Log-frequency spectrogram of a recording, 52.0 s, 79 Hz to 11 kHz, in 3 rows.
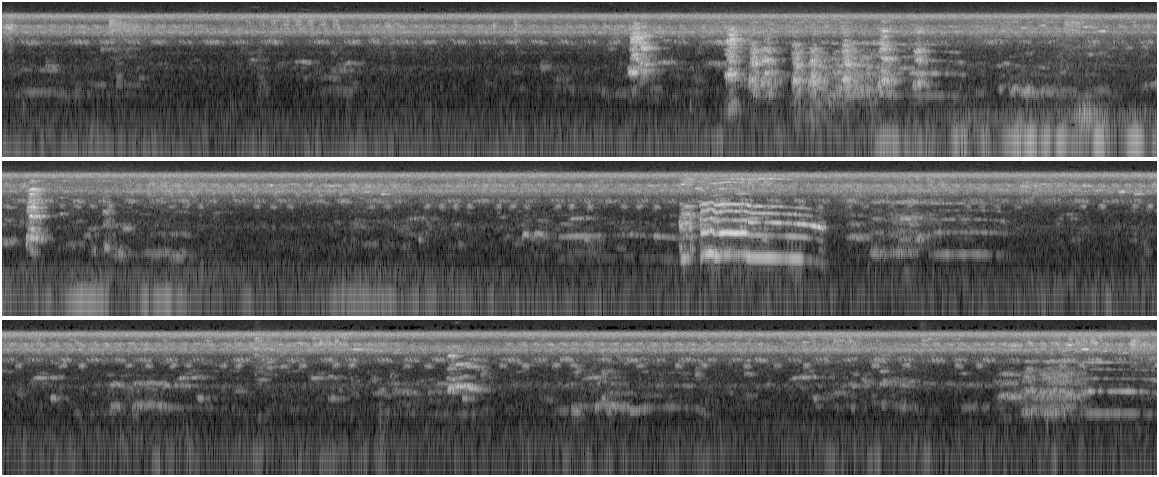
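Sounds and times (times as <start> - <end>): pulsing insect chorus: 0.0 - 51.9
rooster crowing: 10.8 - 18.1, 26.0 - 32.5, 36.2 - 37.8, 49.3 - 51.9.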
